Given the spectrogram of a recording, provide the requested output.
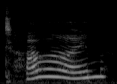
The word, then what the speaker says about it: time: It is time for school. School. S-C-H-O-O-L. School. Time. The E tells the I to be long. Then it is silent.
